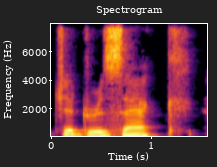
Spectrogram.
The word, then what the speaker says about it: Jedraszczak: I'm Alex the Jedi Jedrazak, and my name rhymes with Affleck.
